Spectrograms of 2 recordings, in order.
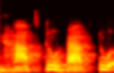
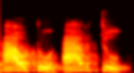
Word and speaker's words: have to: I find him speaking have to a lot. Have to. And he doesn't say have to, which is the right pronunciation. He says how to, have to. This is how he pronounces it.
